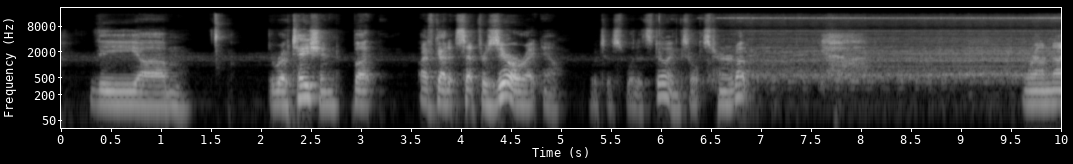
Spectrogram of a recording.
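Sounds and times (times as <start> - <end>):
thin high motor tone: 6.2 - 10.0
electric motor running: 6.3 - 10.0
short breathy hiss: 7.6 - 8.2.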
